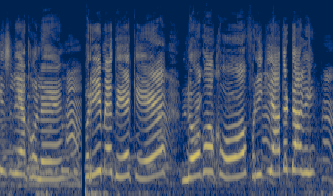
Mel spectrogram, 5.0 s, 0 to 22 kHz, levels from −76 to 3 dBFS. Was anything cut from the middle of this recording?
yes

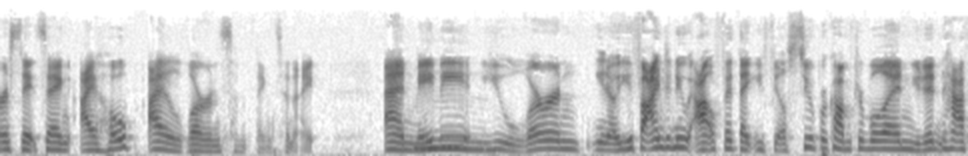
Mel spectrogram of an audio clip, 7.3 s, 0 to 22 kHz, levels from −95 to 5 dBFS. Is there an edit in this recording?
yes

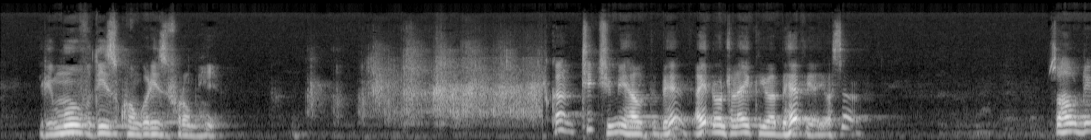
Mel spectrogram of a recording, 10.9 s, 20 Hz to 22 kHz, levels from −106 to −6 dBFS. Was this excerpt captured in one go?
no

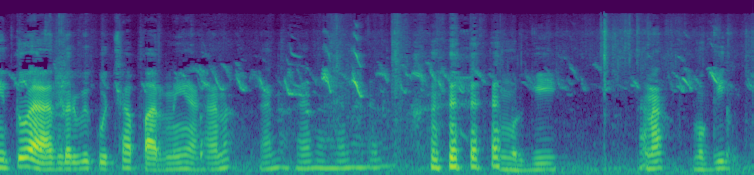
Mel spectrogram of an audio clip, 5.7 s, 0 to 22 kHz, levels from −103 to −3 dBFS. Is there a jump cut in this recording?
yes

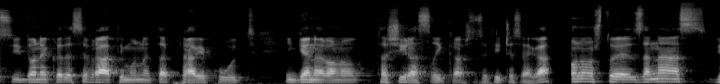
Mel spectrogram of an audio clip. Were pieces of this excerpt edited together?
yes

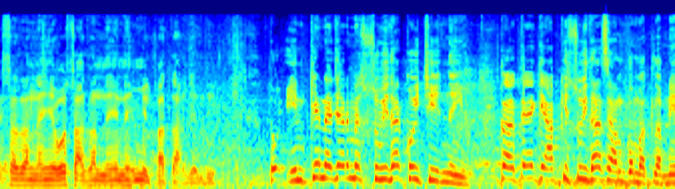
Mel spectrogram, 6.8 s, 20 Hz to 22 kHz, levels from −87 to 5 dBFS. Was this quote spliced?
yes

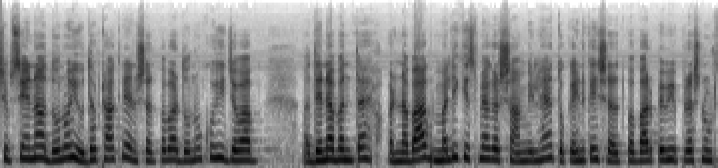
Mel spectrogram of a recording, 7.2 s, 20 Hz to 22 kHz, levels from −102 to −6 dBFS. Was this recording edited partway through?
yes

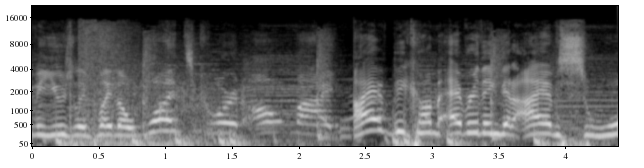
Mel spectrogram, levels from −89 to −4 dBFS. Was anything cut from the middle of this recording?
yes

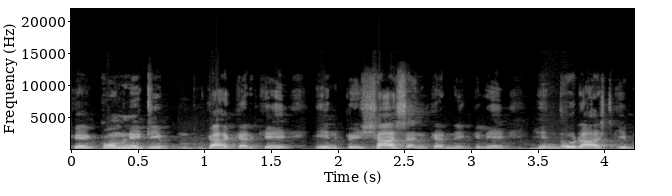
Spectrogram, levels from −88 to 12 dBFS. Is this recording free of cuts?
yes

